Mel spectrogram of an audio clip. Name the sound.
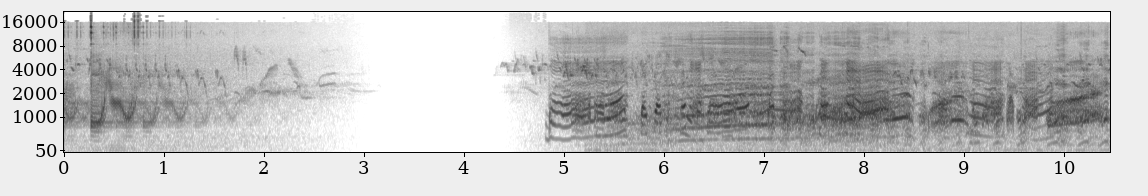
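chickens clucking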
